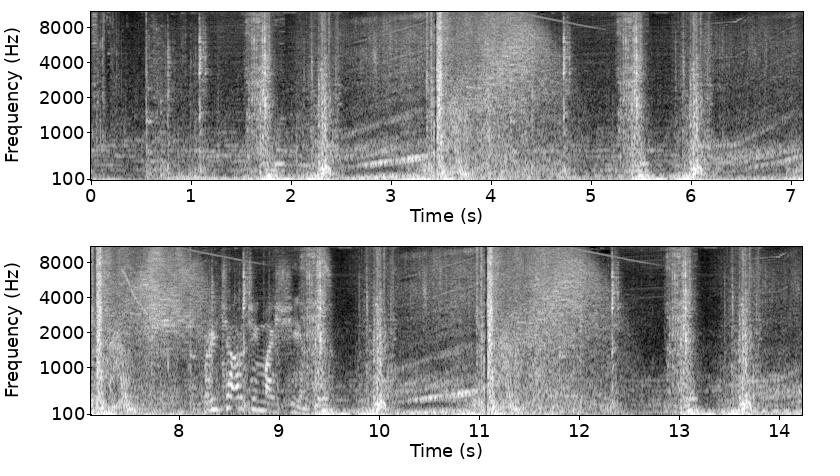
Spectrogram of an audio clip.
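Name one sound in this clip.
A device hums and crackles with electric energy as it charges.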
